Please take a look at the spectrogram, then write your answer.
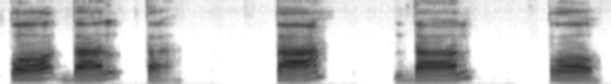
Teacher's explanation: র তারপরে হচ্ছে ত ত দাল তা ত দাল তা হচ্ছে জিহ্বার আগা সামনের সামনের উপরের দুই দাঁতের গোড়ার সঙ্গে লাগিয়ে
